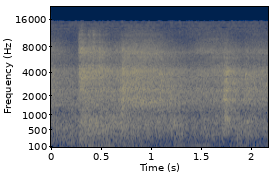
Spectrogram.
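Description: Ice hockey skate blades scraping across the ice: a rough hiss that starts suddenly about a quarter second in, with another short scrape near the end.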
